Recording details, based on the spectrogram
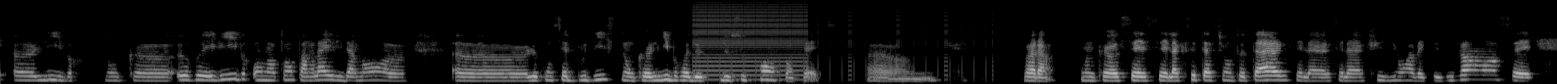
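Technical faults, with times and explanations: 6.93–8.08 s, GSM phone buzz: a hard, raspy buzz sits about 10 dB below the speech, pulsing at 216.7 Hz and carrying a dense stack of harmonics that has no relation to the talker. A nearby 2G phone is in an active call, and its transmitter fires radio bursts 217 times a second. The audio circuitry rectifies each burst, turning the radio pulses into an audible square-edged tone. Because the call keeps transmitting continuously, the buzz holds steady for its whole span.
8.18–9.93 s, GSM signalling bursts: the steady buzz gives way to a quieter pattern of even ticks with a longer 217 Hz buzz twice a second, roughly 20 dB under the speech. The same phone is still in the call, but its user has stopped talking, so it transmits only short groups of bursts instead of a continuous stream. Each group is rectified by the audio circuit into a tick or a short burst of buzz, and the gaps between groups create the even, rhythmic pattern.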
